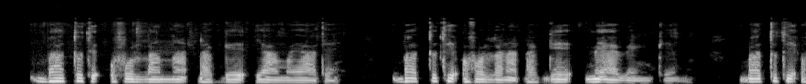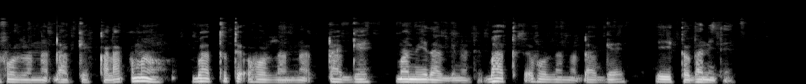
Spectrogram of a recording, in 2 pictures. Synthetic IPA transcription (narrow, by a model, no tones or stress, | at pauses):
baːt̪ːɔt̪ɛɔfɔlːɐnːɐɗɐɡːejaːmɐjaːt̪ɛ | baːt̪ːɔt̪ɛʔɔfɔlːɐnɐɗɐɡːemɛabɛŋkːenːɔ | baːt̪ːɔt̪ɛʔɔfɔlːɐnːɐɗɐɡːɛkɐlɐkʼɐmabaːt̪ːɔt̪ːɛʔɔfɔlːɐnːɐ̰ɗɐɡːɛ | mɐmiːd̪ɐɡːɪnɔt̪ɛbaːt̪ːɔ̥t̪ɛɔfɔlːɐnːɐᶑɐɡːe | hiːt̪ːɔd̪ɐnɪt̪ɛ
